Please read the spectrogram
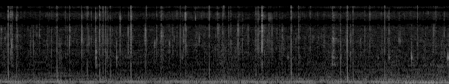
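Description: Hot ghee sizzling in a pan with cumin seeds, garlic cloves and dried red chilies for a tadka, with many small, sharp crackling pops.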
